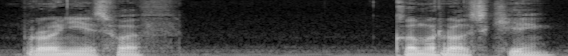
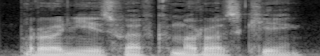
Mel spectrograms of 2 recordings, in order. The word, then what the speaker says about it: Bronisław Komorowski: In Polish, this name is pronounced Bronisław Komorowski. Bronisław Komorowski. Bronisław Komorowski.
